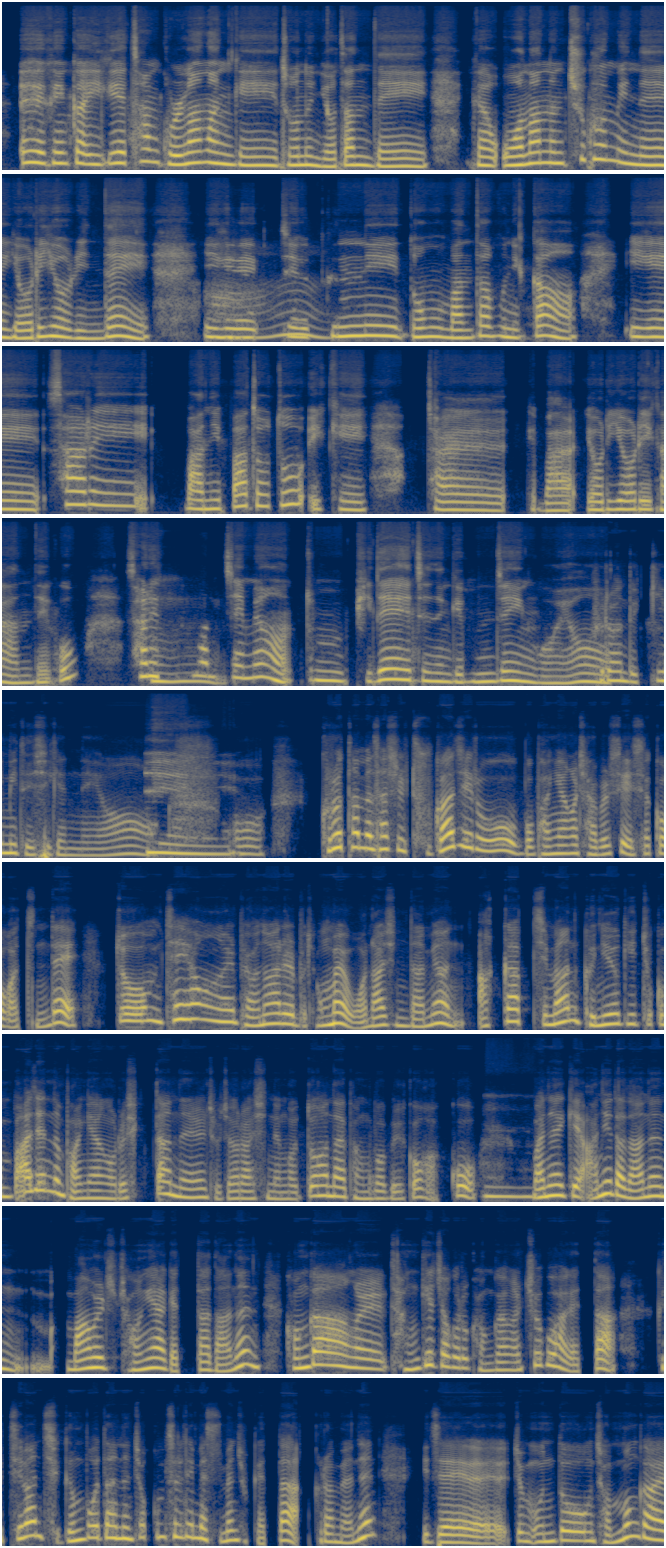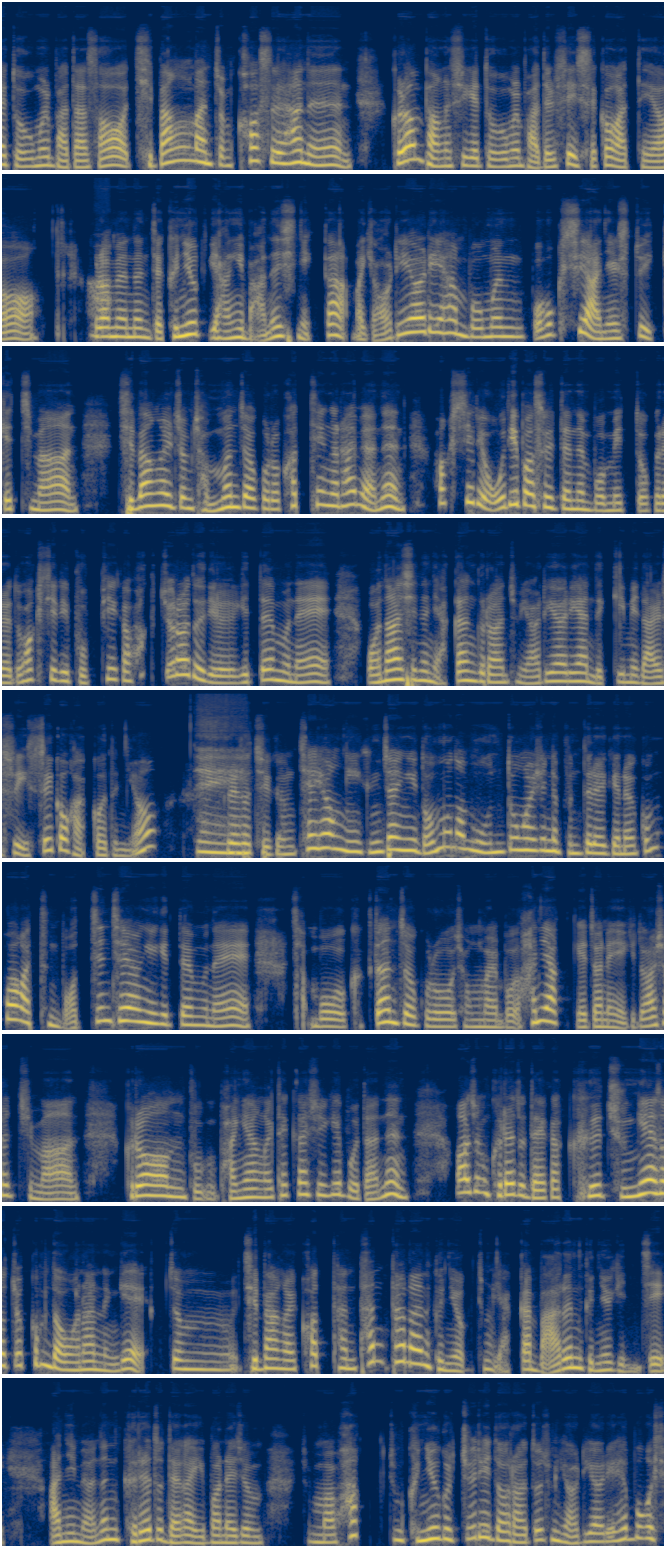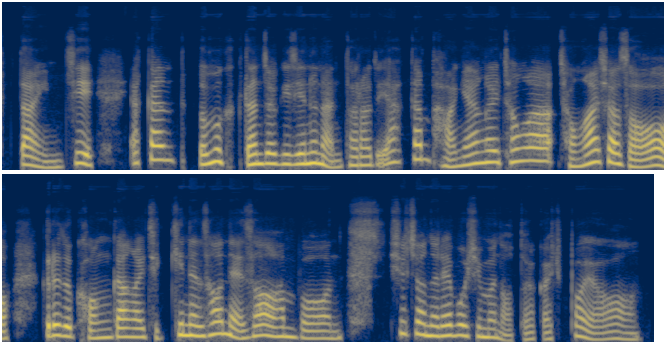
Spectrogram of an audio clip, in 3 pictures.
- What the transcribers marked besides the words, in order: tapping; in English: "cut을"; in English: "cutting을"; in English: "cut한"
- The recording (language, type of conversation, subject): Korean, advice, 체중 감량과 근육 증가 중 무엇을 우선해야 할지 헷갈릴 때 어떻게 목표를 정하면 좋을까요?
- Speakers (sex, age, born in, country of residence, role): female, 30-34, South Korea, United States, user; female, 35-39, South Korea, Sweden, advisor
